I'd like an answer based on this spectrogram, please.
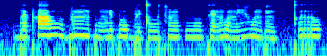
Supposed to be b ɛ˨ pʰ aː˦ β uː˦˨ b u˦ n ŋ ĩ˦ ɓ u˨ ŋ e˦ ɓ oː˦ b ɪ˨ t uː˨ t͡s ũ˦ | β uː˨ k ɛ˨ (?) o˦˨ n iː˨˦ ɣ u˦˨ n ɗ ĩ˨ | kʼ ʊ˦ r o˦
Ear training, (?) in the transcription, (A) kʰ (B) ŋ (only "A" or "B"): B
